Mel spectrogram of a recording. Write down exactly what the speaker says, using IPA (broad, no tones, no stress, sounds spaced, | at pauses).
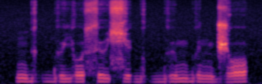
ŋ ɡ ɨ ɡ͡b ɨ j o s ɨ ɕ e ɡ u ɡ͡b ɨ m b ɨ n d͡ʒ ɔ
